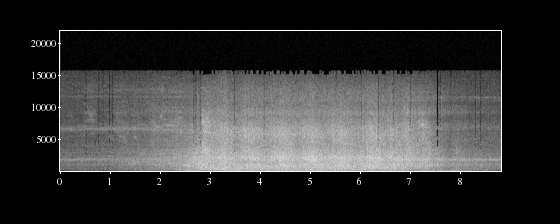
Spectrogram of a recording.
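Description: Southeastern Class 465 Networker electric multiple unit passing through the station without stopping, running empty. The noise swells over about a second or two, holds loud for about four seconds, then fades away.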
